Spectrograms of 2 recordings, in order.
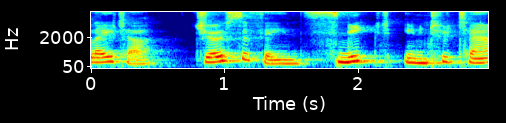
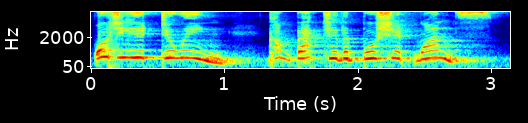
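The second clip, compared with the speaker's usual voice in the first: put-on bossy kid brother; 10 semitones higher than usual. Joey scolds from window.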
